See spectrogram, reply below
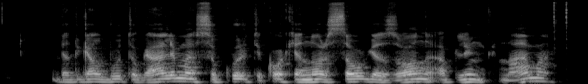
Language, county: Lithuanian, Šiauliai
